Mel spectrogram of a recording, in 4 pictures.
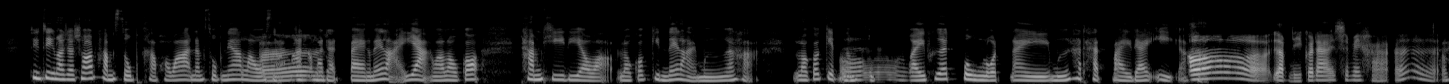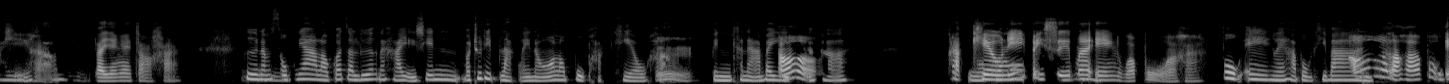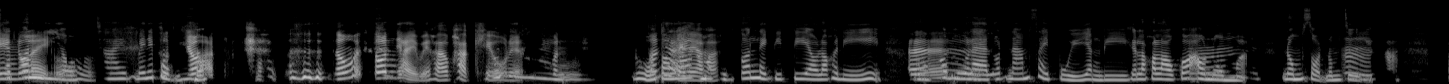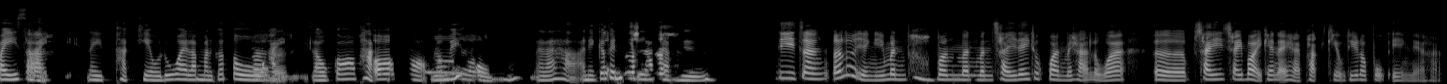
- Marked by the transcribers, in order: laughing while speaking: "ค่ะ"; laughing while speaking: "เยอะ"; chuckle; drawn out: "อ๋อ"
- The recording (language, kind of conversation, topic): Thai, podcast, เคล็ดลับอะไรที่คุณใช้แล้วช่วยให้อาหารอร่อยขึ้น?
